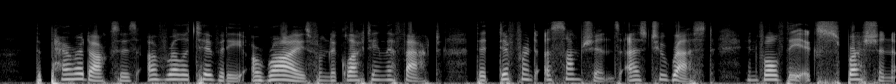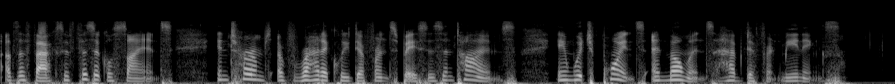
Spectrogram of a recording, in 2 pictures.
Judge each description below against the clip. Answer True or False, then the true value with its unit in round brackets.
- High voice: True (195 Hz)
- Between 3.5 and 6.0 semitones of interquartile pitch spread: True (4.4 semitones)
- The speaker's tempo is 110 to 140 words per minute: True (135 wpm)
